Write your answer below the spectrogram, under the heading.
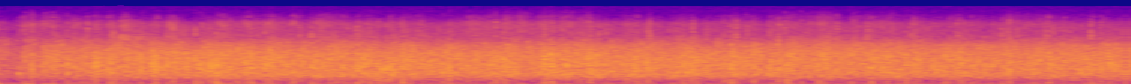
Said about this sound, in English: And I just like to all you people in here to give this beautiful person a big clap hand here. Come on.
